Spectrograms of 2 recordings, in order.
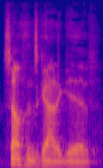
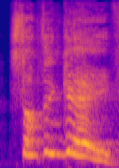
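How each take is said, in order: First: Said in the usual way. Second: Slow, very high, loud triumphant shout; gleeful yell. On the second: Real, not acted. Fan shouts about the big run, gleeful and loud. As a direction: crow it out like a victory cry. Punchline of repeated setup.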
